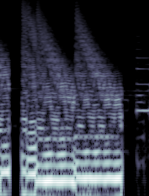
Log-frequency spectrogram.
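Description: Synthesizer "game over" sting: a short chord hit, then a longer held chord with a falling sweep over it, cutting off shortly before the end.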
